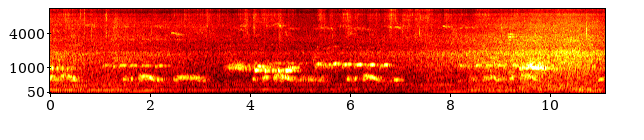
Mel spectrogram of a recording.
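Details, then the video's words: Wild-caught local zebra dove from the wild delivering a long run of soft, rolling coos, grouped phrases of trilled notes with brief pauses between, over steady low background noise. "HASIL PIKAT PERKUTUT LOKAL ASLI DARI ALAM LIAR SAMPAI NGACOR NDELOSOR NGOROK KOAR KOAR"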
